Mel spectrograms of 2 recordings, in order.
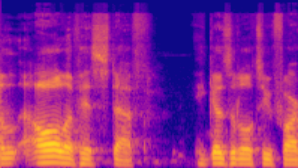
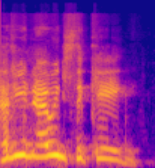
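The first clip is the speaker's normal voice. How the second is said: put-on screeching, screechy English accent at very high pitch; 13 semitones higher, 3 dB louder than usual. Showing how to do an English accent: screechy Monty Python English accent. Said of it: "to do a Monty Python English accent, you kinda have to screech".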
